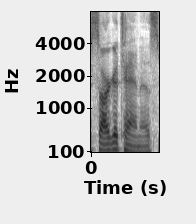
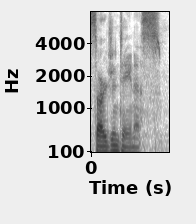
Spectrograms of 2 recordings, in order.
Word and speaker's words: Sargatanus: It's actually Sargatanus, but everybody says Sergeant Anus.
